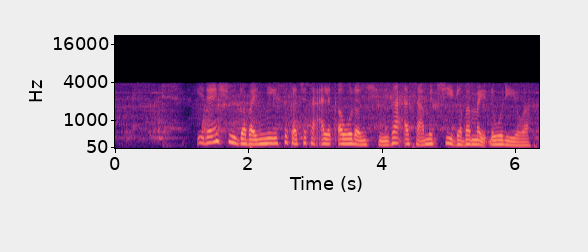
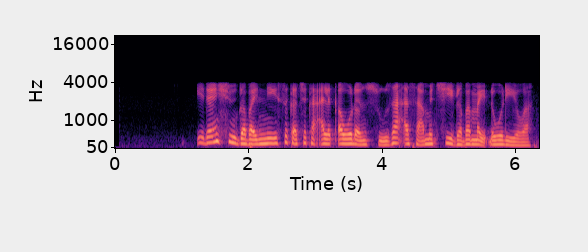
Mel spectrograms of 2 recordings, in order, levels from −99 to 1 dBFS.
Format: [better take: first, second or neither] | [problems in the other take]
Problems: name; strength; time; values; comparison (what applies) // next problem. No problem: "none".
second | background sound (Water tap, faucet); 19 dB below the speech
